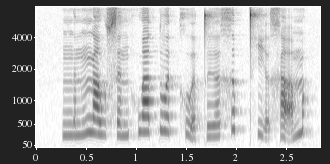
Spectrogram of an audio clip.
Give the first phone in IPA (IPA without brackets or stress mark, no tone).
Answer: ŋ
